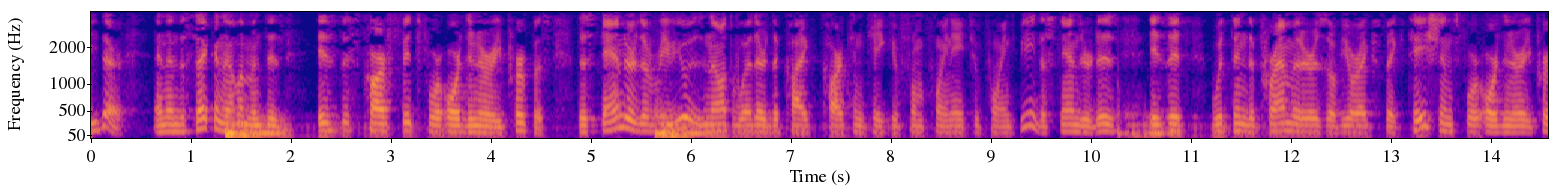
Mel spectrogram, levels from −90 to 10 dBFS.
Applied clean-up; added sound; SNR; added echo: neural mask model RNNoise.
